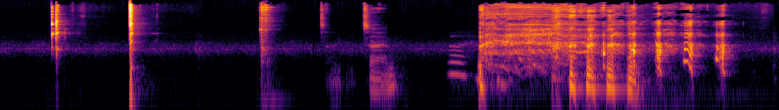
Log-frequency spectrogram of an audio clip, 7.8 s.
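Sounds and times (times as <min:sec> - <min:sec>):
clicks from opening a bottle of porter beer: 0:00.5 - 0:00.7
speech: 0:03.2 - 0:06.6
laughter: 0:04.8 - 0:07.4.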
